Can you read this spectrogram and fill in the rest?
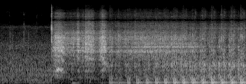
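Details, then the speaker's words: Suzuki DR650 single after its crankcase and airbox flooded with fuel from a failed petcock and float: brief crank, then fires into an even thump with no misses; starts and idles normally. "didn't start quite that easy the first time but it wasn't terrible either had to crank it a little more"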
